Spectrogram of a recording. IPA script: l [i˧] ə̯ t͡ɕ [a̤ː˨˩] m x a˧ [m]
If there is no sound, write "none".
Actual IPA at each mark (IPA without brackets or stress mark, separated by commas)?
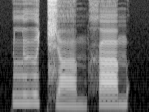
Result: ɨ˧, a̤ː˨˩, m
